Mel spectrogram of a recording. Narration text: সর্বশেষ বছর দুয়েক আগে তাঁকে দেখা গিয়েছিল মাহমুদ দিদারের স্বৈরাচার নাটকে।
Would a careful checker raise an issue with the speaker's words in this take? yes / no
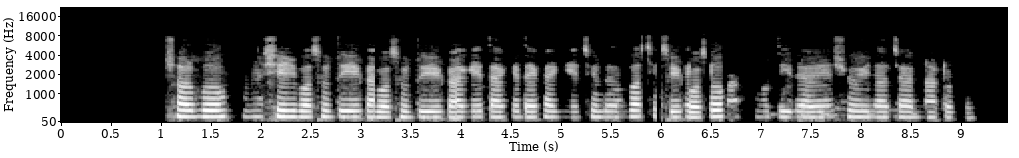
yes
